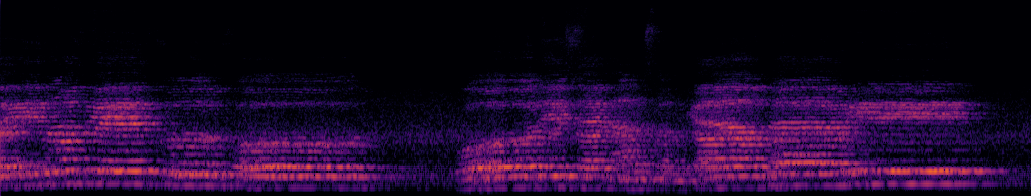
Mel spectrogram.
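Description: Men's voices singing a slow, chant-like hymn in unison in long held notes, with a short breath pause about four seconds in before the next phrase.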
